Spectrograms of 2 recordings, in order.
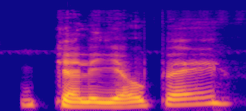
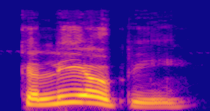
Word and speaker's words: Calliope: It's like the names Calliope, Penelope, Persephone. The accent is one of the second syllables and the final E is pronounced. Hyperphony. Persephone. Sorry. Penelope. There we go. Calliope, I guess.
